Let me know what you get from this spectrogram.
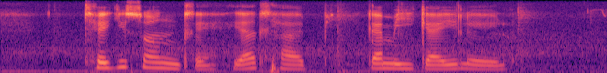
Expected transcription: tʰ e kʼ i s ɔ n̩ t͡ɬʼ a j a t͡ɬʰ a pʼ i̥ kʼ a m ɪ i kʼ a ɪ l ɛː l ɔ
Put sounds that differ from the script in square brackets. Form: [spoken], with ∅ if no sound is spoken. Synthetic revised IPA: tʰ e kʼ i s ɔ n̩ t͡ɬʼ [ɛ] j a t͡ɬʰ a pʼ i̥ kʼ a m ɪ i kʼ a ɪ l ɛː l ɔ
